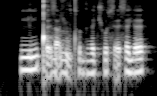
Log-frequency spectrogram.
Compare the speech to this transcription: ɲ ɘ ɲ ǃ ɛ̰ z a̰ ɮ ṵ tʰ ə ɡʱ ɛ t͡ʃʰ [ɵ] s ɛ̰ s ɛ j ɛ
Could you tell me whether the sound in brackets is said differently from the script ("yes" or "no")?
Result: no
